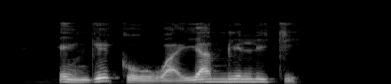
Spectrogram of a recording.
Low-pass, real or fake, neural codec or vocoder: 7.2 kHz; fake; codec, 16 kHz in and 24 kHz out, 2.2 kbps, FireRedTTS-2 codec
